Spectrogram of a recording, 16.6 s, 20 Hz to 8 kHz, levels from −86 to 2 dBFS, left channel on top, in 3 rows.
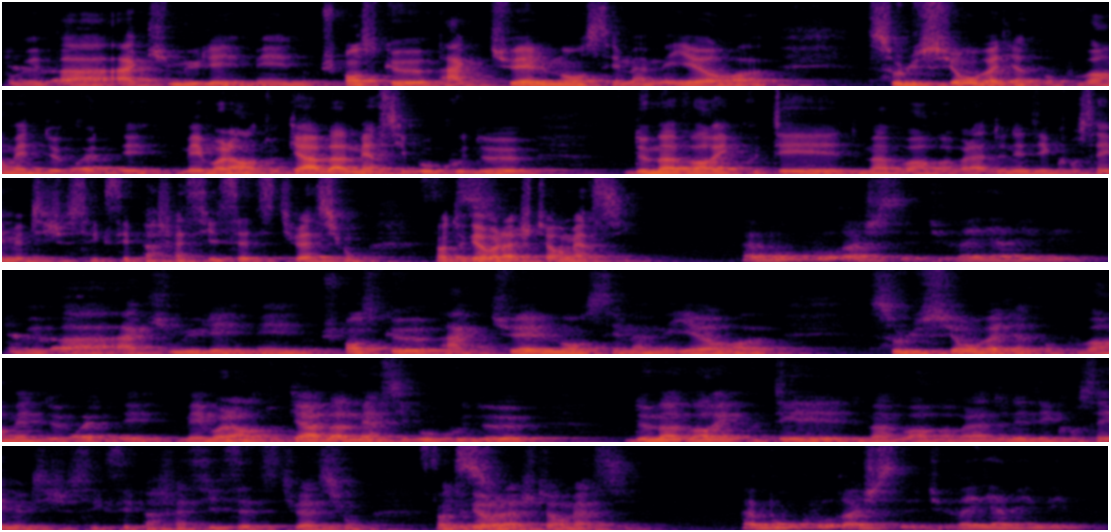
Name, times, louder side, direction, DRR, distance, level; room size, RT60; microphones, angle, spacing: voice 1, 0.0-3.8 4.3-8.2 8.6-12.9 13.2-14.2, left 2 dB, 60° left, 6 dB, 1.3 m, -32 dB
voice 2, 13.3-13.6 14.8-16.4, right 1 dB, 35° right, 2 dB, 1.9 m, -34 dB
9.3 x 5.9 x 5.5 m, 0.62 s
head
